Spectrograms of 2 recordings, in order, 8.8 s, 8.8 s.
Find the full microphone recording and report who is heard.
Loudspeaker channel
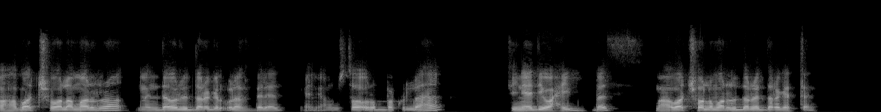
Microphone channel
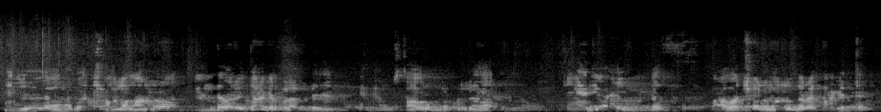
echo only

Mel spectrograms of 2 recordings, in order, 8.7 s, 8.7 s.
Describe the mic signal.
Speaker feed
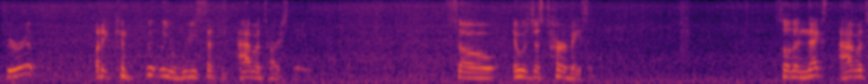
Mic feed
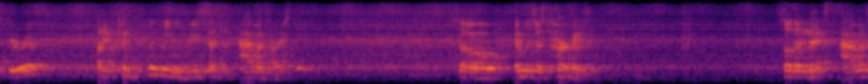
echo only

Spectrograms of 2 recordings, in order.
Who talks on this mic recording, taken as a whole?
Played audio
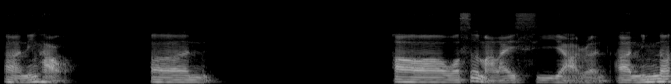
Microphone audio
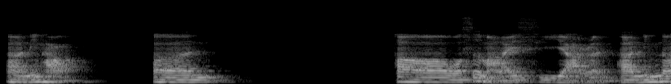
echo only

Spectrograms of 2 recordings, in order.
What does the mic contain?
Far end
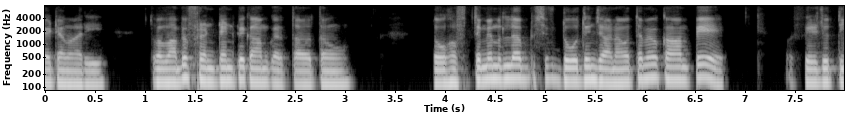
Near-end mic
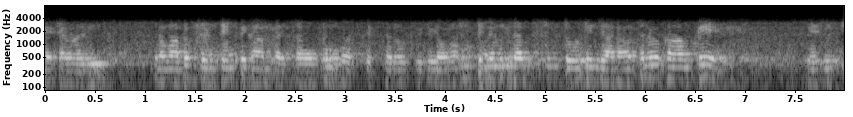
both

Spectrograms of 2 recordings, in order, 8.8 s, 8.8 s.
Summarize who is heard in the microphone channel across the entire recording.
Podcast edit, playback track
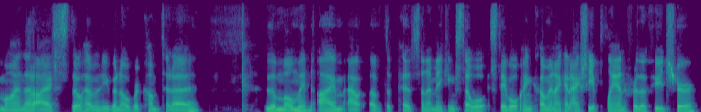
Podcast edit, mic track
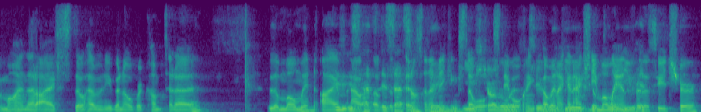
both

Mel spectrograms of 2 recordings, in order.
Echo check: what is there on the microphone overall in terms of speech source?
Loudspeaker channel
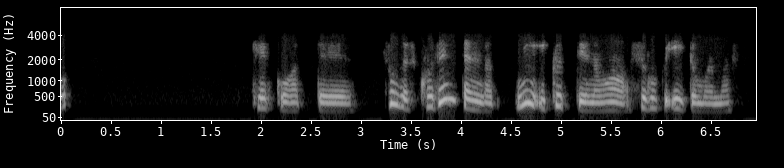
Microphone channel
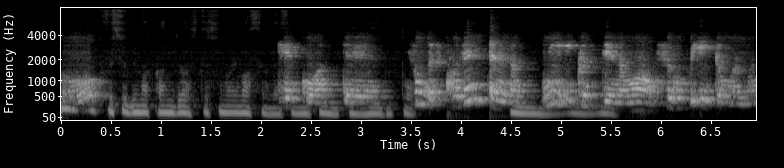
both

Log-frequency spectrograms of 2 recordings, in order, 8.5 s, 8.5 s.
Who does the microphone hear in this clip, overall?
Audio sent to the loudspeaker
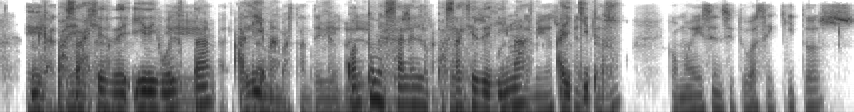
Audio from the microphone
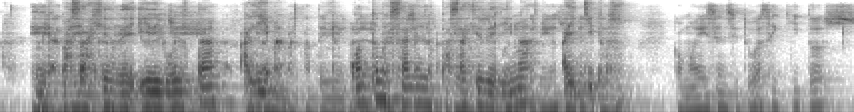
both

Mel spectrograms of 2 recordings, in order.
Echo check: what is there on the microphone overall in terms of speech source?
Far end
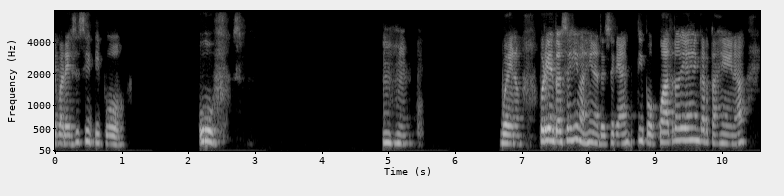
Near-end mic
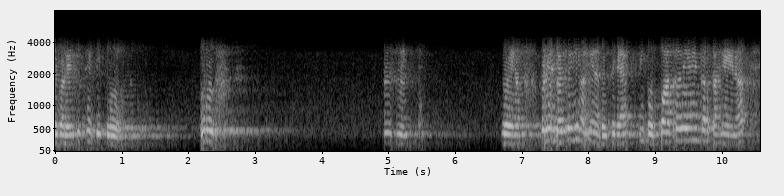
echo only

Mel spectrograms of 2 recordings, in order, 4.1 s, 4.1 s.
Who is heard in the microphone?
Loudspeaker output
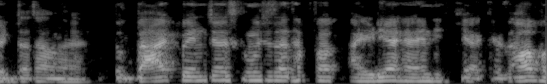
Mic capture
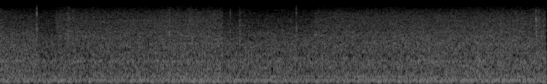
neither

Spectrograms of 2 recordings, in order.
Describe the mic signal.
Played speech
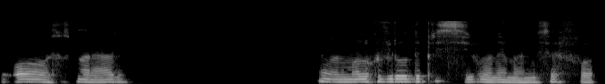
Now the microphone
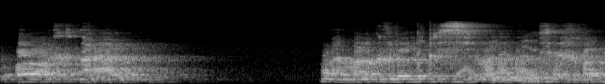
both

